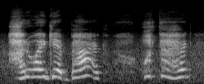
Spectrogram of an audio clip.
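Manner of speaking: high-pitched, mildly panicked questions; retold panic. Stranded driver asking officer the way back, mock panicking. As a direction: act out a rising panic. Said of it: "Dude, I am panicking".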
